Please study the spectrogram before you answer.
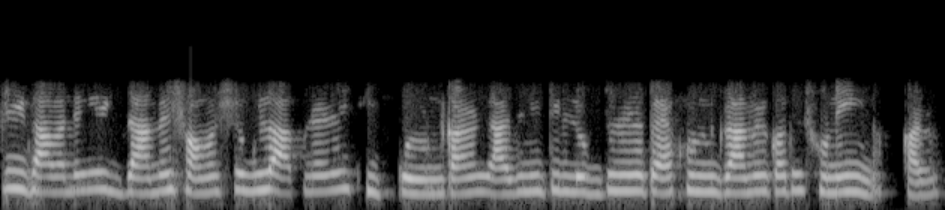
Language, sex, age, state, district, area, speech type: Bengali, female, 18-30, West Bengal, Uttar Dinajpur, urban, conversation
